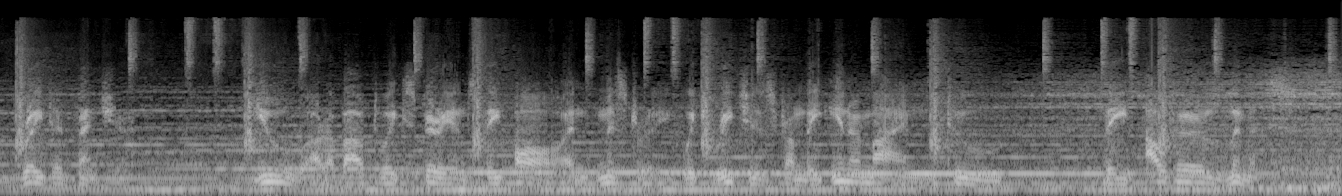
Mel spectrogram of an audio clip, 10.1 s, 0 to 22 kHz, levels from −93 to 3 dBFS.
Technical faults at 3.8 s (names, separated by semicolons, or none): call bitrate drop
